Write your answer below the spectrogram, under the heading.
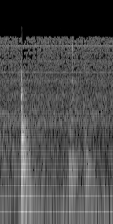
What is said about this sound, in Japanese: せっかくやから金具の音取っとこうか。金具ね、こんな音がする、回転式の引き出しの取っ手ですね。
